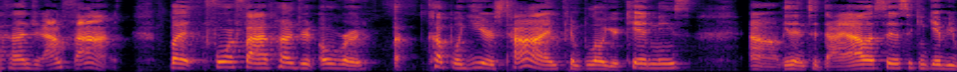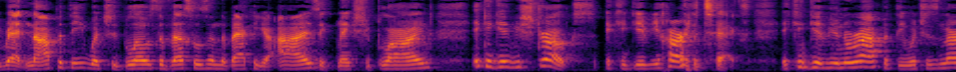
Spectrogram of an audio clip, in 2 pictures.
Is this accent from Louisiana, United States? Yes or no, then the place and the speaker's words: yes; Louisiana, United States; moved away; I'm from Louisiana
